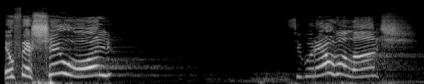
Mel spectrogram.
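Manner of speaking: ordinary talk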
